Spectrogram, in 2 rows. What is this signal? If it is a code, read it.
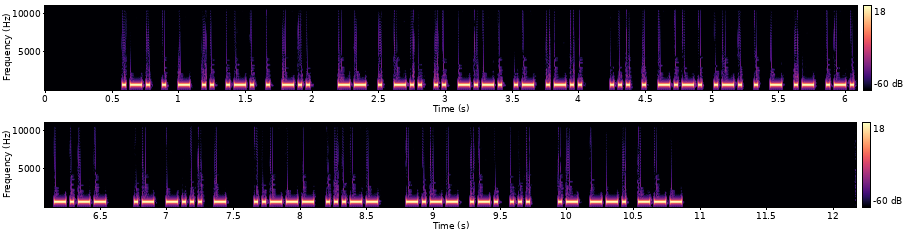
Morse code, heard as a keyed tone, about 40 wpm, 700 Hz. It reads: RETIRED MEDICAL SECRETARY ABT 23 YRS AGO
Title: K1USN SST QSO Practice 40wpm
